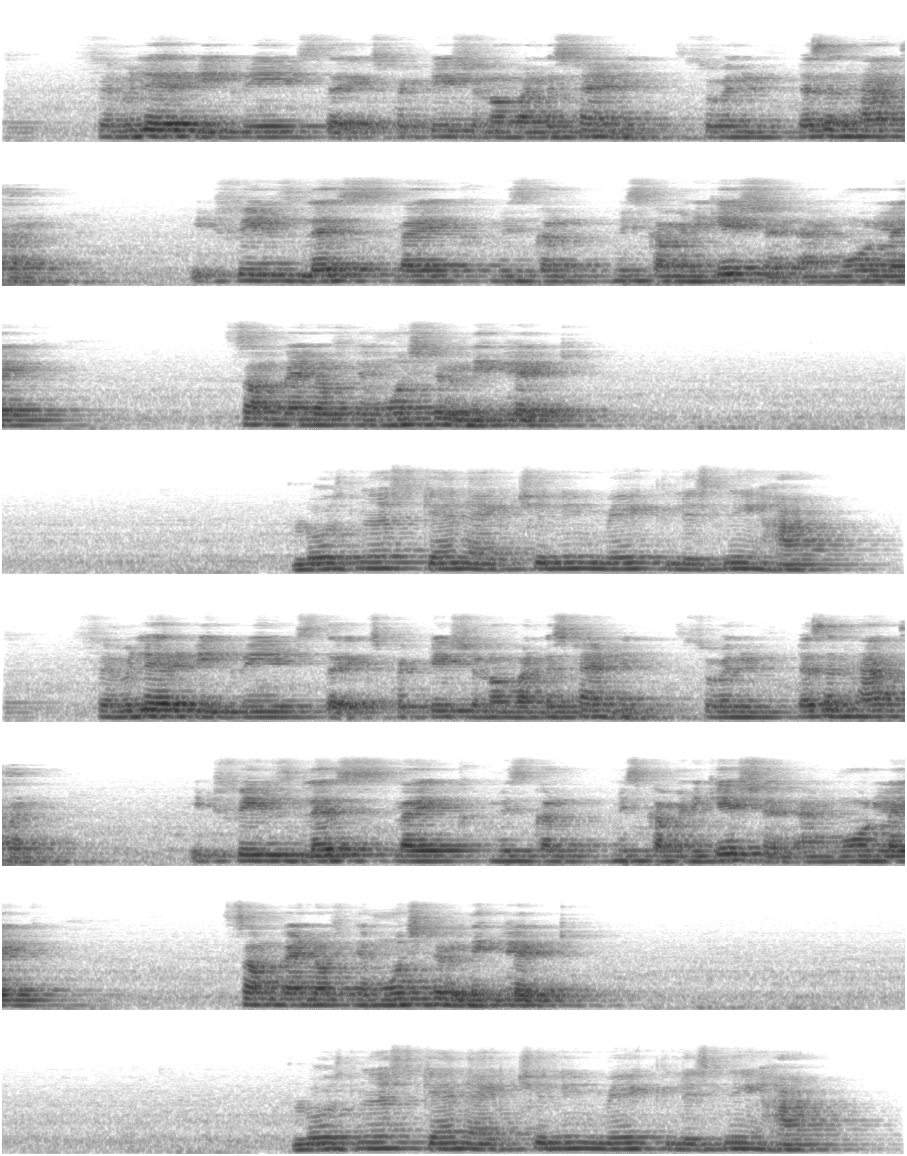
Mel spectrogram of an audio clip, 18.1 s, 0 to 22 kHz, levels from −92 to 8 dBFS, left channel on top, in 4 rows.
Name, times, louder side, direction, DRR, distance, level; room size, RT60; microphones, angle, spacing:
voice 1, 0.5-3.2 3.5-4.7 5.5-9.2 10.2-11.8, right 2 dB, 80° right, -3 dB, 1.4 m, -21 dB
voice 2, 15.0-17.5, equal, 5° right, 0 dB, 1.7 m, -23 dB
10.0 x 7.2 x 4.3 m, 0.79 s
head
